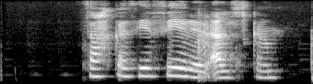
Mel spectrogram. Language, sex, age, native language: Icelandic, female, 9, Icelandic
